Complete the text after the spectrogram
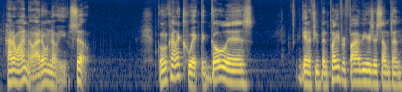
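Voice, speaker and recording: A man speaking at a moderate pace with ordinary pitch variation, long, frequent pauses, and a quiet background. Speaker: guitar teacher. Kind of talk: tutorial. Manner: casual. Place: studio.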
